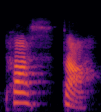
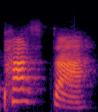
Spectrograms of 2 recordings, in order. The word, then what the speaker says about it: pastor: So an average person will say pasta with your mouth opened at the end of the word. Pasta. My pastor didn't come to church today.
